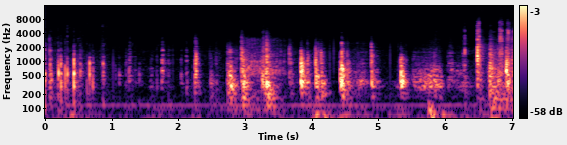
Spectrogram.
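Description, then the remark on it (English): Irregular hoof thuds and clops of two horses being led slowly on foot by two Mounties walking to a cabin, steady, over a low background hum with no voices. “Leading their horses, the two Mounties walked to the cabin.”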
